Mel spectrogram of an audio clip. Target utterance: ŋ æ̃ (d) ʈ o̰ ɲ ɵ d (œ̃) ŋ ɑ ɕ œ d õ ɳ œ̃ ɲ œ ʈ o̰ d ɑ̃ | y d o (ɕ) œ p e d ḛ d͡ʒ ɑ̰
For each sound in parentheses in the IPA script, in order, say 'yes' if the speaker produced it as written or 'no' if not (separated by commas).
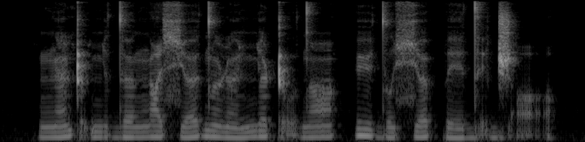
no, no, yes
